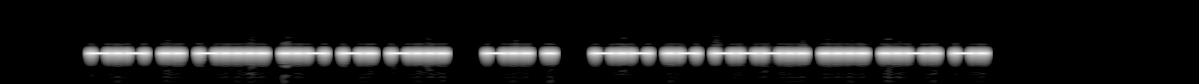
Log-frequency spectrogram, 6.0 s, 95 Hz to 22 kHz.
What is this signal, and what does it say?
Morse code, heard as a keyed tone, about 40 wpm, 700 Hz. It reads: KI6UNB DE KA8HFN
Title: USA Callsign DE Callsign - 6 Characters - 40wpm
